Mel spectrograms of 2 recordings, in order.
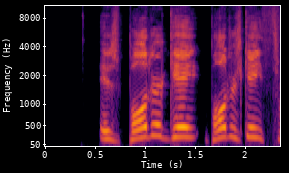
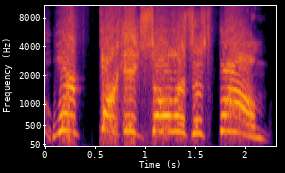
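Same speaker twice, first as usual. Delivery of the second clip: exasperated shout; 6 semitones higher, 3 dB louder than usual. Real, not acted. Ranting about the story.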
